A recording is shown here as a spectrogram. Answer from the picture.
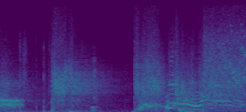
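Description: Film fight sound effects: a short swishing whoosh about half a second in, then a sudden hit about a second and a half in, followed by a man's cry.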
